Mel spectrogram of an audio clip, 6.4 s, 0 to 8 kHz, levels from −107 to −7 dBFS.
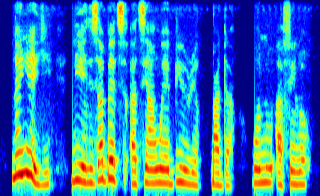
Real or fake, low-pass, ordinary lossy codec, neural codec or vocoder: real; none; none; none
